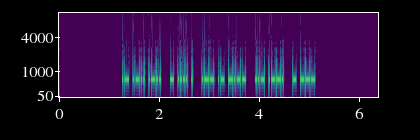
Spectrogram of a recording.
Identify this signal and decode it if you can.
Morse code, heard as a keyed tone, about 44 wpm, 700 Hz. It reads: ALL THE WAY UP TO
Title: Sets of 5 Words Encore 45wpm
